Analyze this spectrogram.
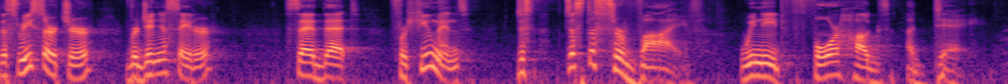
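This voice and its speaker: Long, frequent pauses break up a man's speech at a very slow pace. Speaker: event emcee. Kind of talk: live talk to an audience. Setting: live event hall. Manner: upbeat, playful.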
